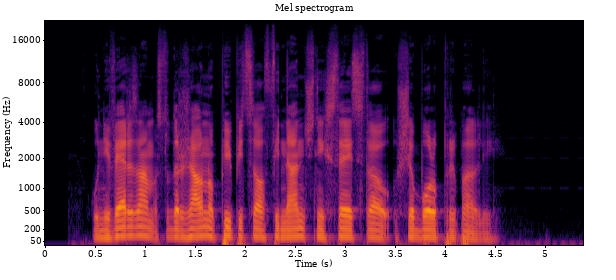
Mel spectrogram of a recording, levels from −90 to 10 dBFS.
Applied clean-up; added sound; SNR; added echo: none; none; none; none.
